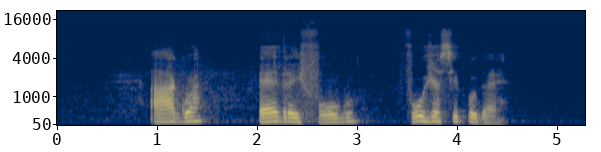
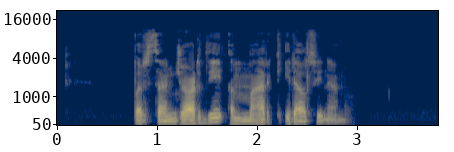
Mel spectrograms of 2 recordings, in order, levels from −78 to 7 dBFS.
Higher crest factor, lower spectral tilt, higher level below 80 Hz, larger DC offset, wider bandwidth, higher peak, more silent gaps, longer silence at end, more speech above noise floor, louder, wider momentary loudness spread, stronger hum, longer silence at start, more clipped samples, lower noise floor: second, 18 dB vs 24 dB; first, -7 dB/octave vs -5.5 dB/octave; second, -64 dBFS vs -46 dBFS; neither; about the same, 11.5 kHz vs 11.5 kHz; about the same, -2 dBFS vs 0 dBFS; neither; about the same, 0.85 s vs 0.9 s; about the same, 52 dB vs 49 dB; first, -19 LUFS vs -22 LUFS; about the same, 13 LU vs 13 LU; neither; first, 0.95 s vs 0.75 s; neither; about the same, -69 dBFS vs -71 dBFS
